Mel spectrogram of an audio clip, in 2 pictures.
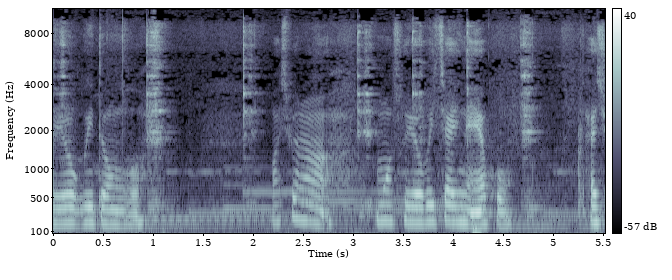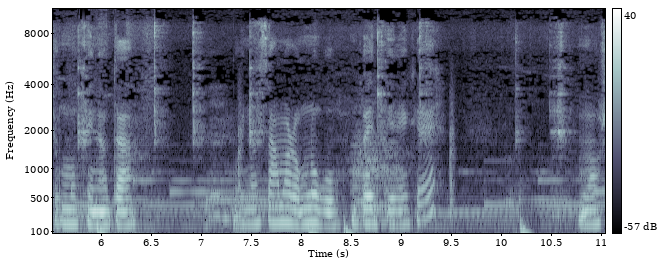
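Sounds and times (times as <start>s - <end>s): knife scraping on iron pan: 0.0s - 2.2s, 2.8s - 7.8s, 8.6s - 11.0s
person speaking: 7.1s - 9.5s.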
